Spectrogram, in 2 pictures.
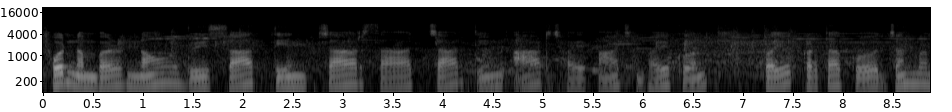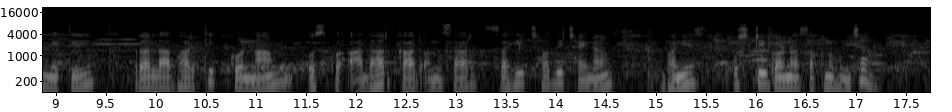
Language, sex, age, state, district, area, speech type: Nepali, male, 30-45, West Bengal, Kalimpong, rural, read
